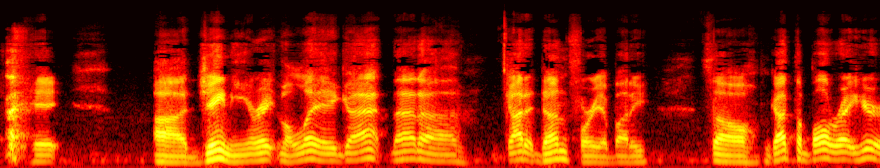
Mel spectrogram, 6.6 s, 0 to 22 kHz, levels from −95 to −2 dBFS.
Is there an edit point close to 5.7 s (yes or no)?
yes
